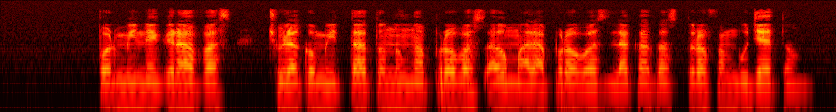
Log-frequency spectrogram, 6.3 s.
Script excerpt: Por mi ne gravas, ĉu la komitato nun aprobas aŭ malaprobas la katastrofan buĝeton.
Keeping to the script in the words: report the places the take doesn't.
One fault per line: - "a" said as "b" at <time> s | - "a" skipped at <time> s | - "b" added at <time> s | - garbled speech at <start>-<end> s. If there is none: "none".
none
